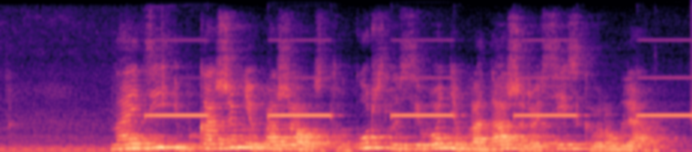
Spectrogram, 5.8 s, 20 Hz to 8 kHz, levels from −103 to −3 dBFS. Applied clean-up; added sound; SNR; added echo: none; Microwave oven; 10 dB; reverberation time 0.8 s.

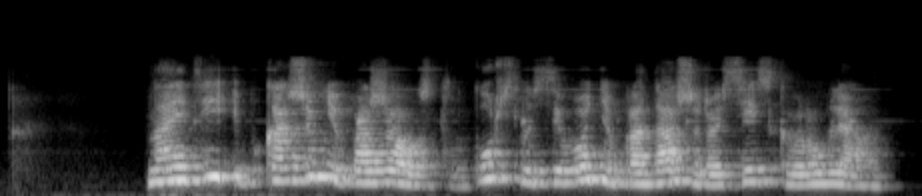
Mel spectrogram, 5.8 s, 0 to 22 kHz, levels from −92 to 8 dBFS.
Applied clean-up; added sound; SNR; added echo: neural mask model DeepFilterNet 3.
